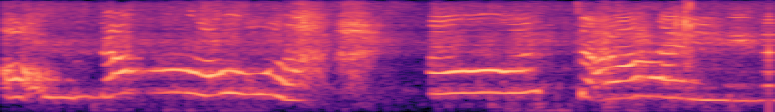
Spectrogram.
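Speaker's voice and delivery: high, loud laughing yell; laughing shout. Real, not acted. Player watching herself die in the game, laughing shout. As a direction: shriek through laughter at dying.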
